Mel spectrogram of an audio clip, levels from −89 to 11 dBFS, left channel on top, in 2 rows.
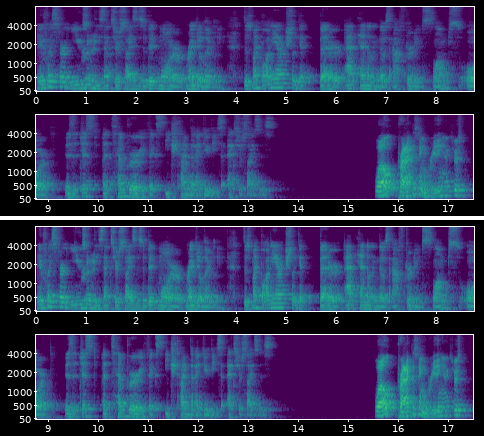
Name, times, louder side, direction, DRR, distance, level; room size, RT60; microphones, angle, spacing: voice 1, 0.0-5.4 5.7-9.0 9.3-13.5, right 1 dB, 45° right, 3 dB, 1.0 m, -34 dB
voice 2, 15.5-17.2, right 2 dB, 80° right, 4 dB, 1.3 m, -25 dB
6.8 x 5.0 x 4.6 m, 0.69 s
head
